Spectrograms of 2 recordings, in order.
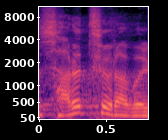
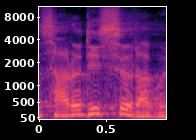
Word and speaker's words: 사르디스: 근데 이 원어를 읽으면 사르트라고 읽고 또 어떤 번역은 사르디스라고 읽습니다. 4대 이 말은 지명입니다.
